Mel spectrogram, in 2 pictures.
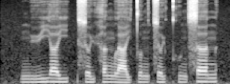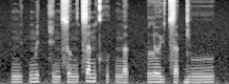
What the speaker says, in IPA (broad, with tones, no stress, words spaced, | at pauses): ŋyː˨˥jɐ˥j | sɵ˧ɥ hɐ˧ŋlaː˨jt̪ʊ˧ŋ t͡sɵ˧ɥkʷʰɪ˧ŋ sɐ˥n | ŋɪ˨˥k̚ mɪ˧k̚hɪ˨˩ŋ sʊ˨ŋt͡sɐ˥nkʷʰɐ˨k̚ŋɐ˨˥k̚ | lɵ˧ɥt͡sɐ˨k̚ juː˨˧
